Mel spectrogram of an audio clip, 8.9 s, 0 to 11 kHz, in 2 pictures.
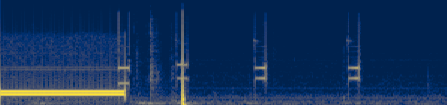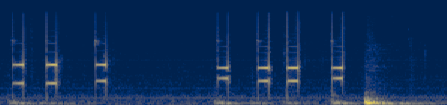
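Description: A telephone dial tone hums steadily, then cuts off as an 877 number is dialed on a keypad, followed by many short touch-tone beeps in small, irregular groups with quiet gaps between them.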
